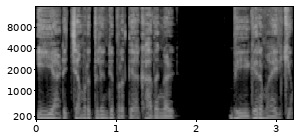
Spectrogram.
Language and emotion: Malayalam, fearful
